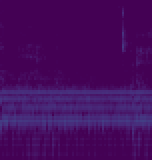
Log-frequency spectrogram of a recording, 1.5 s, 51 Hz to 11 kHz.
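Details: Solis 3.6K-2G grid-tie solar inverter on variac and isolation transformer test setup, generating roughly 23 to 69 watts: low steady hum with higher tones above, no buzzing or clicking; inverter running normally.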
